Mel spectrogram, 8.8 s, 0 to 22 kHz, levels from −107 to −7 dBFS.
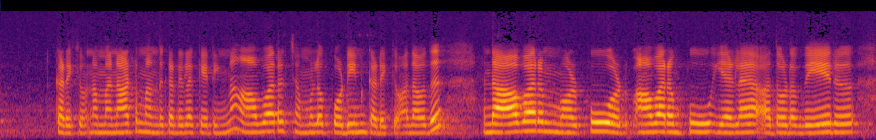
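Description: Nothing goes wrong anywhere along the way here, so there's no fault to point to at any moment in the clip.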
